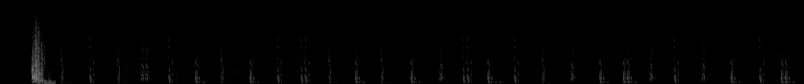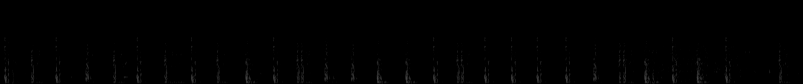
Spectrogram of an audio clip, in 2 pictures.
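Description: Quick footsteps run steadily over a hard surface.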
